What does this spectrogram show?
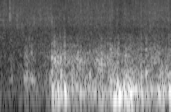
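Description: Steady rain falls with a constant hiss, joined by a deep rumble of thunder that swells after the first half-second and rolls on continuously. No voices are heard.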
